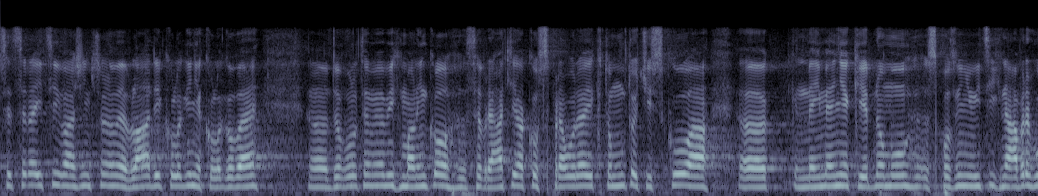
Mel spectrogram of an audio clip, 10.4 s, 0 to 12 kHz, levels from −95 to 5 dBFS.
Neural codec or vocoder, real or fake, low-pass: none; real; 7.2 kHz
